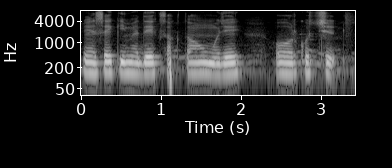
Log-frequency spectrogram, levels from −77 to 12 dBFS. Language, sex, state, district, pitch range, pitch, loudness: Hindi, male, Madhya Pradesh, Bhopal, 135-145 Hz, 140 Hz, -15 LUFS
